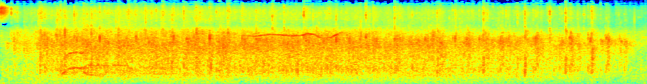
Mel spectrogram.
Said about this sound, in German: ihr habt eine wunderbare Worship Band. Gebt ihnen doch einfach mal einen Applaus.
